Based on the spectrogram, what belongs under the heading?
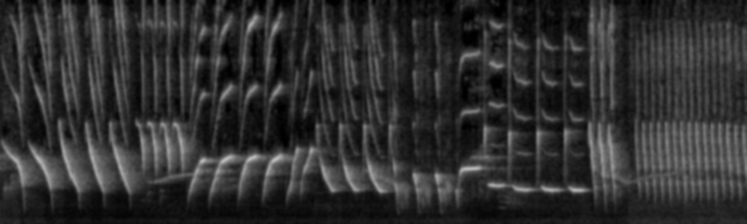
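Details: Canary singing, a recording meant to prompt other canaries to sing: a fast varied run of repeated downward-sweeping whistles, steady high notes and, toward the end, a dry rapid trill, all bright and high-pitched.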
